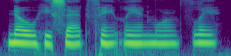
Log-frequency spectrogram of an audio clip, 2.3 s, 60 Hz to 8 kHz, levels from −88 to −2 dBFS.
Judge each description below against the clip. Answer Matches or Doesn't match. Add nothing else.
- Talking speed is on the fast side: Doesn't match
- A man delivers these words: Doesn't match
